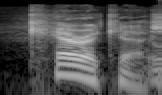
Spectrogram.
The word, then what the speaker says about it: Kerekes: Kerekes. – Rhymes with Marrakesh.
